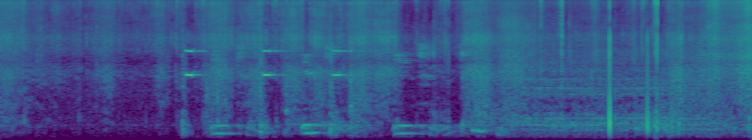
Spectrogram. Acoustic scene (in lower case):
elevator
